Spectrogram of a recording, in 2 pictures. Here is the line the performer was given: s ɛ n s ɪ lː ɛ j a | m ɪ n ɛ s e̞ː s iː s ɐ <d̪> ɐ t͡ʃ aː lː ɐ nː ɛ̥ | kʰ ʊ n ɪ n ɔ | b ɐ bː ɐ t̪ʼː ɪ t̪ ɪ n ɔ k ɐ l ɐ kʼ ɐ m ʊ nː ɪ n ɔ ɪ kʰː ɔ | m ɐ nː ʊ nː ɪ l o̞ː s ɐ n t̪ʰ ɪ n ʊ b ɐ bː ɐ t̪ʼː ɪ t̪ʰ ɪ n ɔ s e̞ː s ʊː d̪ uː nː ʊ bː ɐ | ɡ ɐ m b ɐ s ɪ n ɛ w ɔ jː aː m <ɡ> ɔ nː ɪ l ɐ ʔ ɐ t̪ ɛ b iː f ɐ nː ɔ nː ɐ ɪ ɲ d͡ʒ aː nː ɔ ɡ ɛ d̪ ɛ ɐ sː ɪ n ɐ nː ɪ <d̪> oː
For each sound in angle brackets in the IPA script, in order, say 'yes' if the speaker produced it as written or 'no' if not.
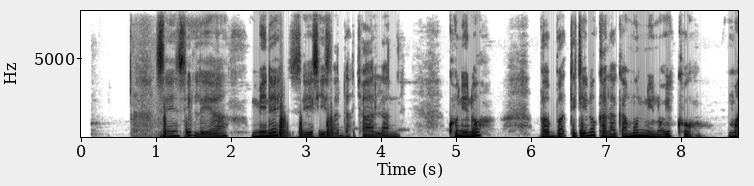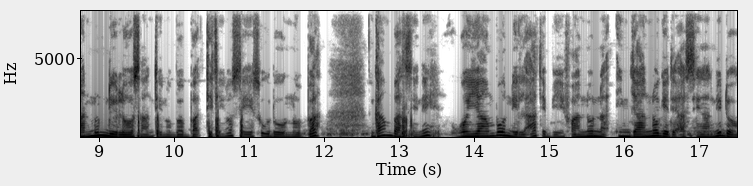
yes, no, yes

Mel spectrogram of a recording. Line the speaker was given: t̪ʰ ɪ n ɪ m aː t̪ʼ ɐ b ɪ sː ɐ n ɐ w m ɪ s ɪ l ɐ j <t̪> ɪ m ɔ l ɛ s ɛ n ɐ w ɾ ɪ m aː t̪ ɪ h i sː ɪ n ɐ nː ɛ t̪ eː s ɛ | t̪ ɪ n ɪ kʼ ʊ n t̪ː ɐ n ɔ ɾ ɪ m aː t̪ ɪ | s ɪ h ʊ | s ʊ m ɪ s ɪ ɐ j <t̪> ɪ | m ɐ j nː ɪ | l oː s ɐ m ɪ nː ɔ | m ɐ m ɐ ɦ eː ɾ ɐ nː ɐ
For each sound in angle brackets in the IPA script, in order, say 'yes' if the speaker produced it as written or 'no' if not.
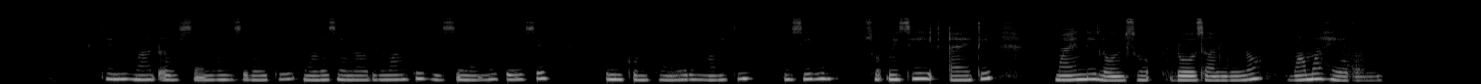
yes, yes

